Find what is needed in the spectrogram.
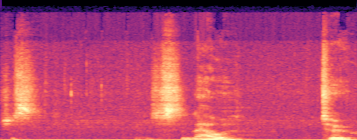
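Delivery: very soft, halting answer; shaken girl near tears. Acted. Shaken girl saying when it happened, faint and halting. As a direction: barely get the words out, pausing between them. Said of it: "she kind of starts to cry a little bit".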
